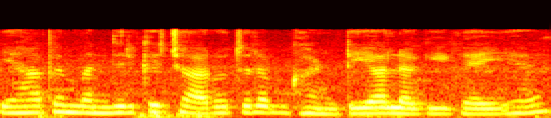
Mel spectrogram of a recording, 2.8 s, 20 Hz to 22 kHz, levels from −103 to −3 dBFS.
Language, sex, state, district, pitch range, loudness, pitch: Hindi, female, Uttar Pradesh, Hamirpur, 185-215 Hz, -15 LUFS, 205 Hz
